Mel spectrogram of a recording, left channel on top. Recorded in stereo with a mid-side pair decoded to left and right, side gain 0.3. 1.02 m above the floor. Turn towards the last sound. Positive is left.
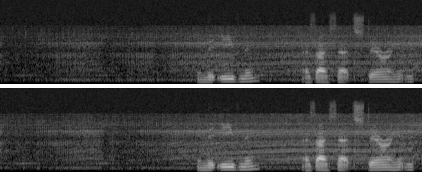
turn(degrees=-50)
